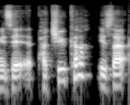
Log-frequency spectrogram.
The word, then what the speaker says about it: Pachuca: Is it Pachuka? Is that how you pronounce it? Yeah. Yeah. So Pachuka in Mexico and that is um just to the northeast of Mexico City.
